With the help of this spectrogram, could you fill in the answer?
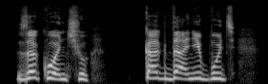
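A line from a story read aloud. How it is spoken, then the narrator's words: Answer amid loud laughter. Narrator (Russian): ответила она и расхохоталась еще сильнее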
